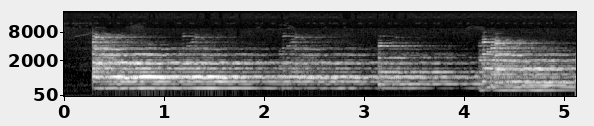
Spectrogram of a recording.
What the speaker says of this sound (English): we added another pad from an analog lab bank. It's called the Double Road preset.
